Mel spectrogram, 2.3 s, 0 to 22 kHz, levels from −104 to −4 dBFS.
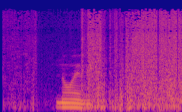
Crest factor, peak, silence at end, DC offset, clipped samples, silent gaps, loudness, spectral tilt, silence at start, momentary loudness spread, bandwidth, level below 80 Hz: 14 dB; -28 dBFS; 0 s; under 0.1%; under 0.1%; none; -40 LUFS; -3.5 dB/octave; 0.05 s; 17 LU; 16.5 kHz; -64 dBFS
